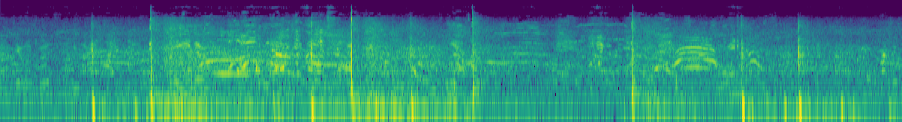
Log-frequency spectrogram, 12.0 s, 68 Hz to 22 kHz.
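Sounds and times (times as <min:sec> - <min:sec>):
crowd talking: 0:00.0 - 0:12.0
fireworks bursting: 0:01.2 - 0:03.4, 0:04.0 - 0:06.8, 0:08.3 - 0:11.5.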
